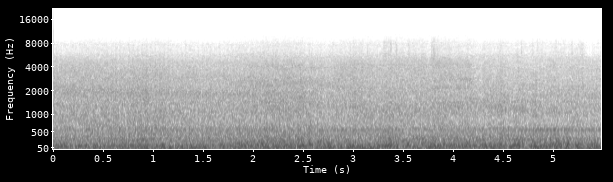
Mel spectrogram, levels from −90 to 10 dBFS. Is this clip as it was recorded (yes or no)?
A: yes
